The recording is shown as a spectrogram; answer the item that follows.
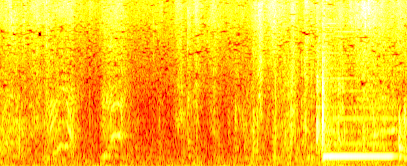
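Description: Zipper of a padded guitar gig bag being pulled open, with faint scraping and rustling. About three seconds in, a loud steady low tone begins suddenly and cuts off abruptly less than a second later.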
